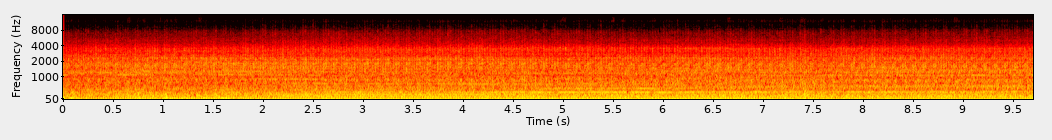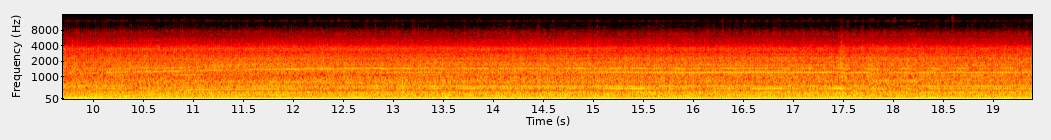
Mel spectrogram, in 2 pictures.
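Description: A John Deere 110TLB backhoe engine runs continuously while the machine drives and turns, a loud, steady diesel drone with a deeper low rumble building partway through.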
